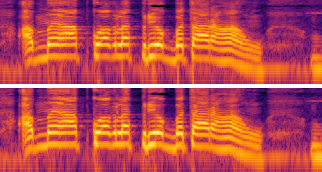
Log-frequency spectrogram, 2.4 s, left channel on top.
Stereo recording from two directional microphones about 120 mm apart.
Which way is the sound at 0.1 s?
50° right (ahead or behind).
